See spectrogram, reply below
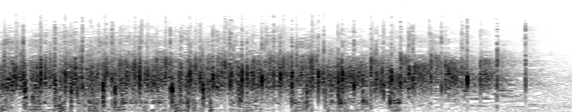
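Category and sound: crowd, audience applauding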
